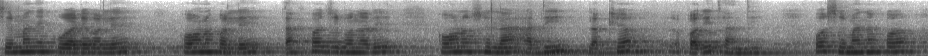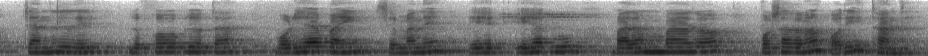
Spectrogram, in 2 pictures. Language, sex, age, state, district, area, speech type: Odia, female, 45-60, Odisha, Khordha, rural, spontaneous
